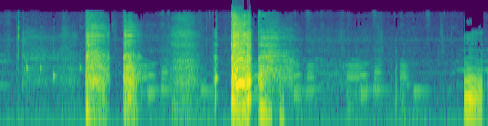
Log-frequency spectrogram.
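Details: Adult livestreamer who says he has had pneumonia and wheezing since yesterday (wonders whether asthma or pneumonia): several harsh, wet-sounding cough bursts, loudest near the middle, over soft background music.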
